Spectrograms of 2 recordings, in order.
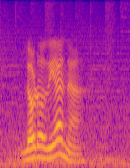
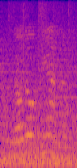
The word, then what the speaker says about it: Loro Piana: Sí, ¿cómo lo pronuncia? Loro Diana. ¿No? ¿Es una D? ¿Es una P? ¿Dónde P? Loro Piana.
